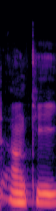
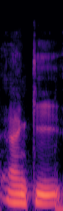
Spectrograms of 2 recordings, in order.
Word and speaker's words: Anki: I call it Anki. You may call it Anki. It's spelled A-N-K-I.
